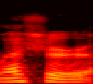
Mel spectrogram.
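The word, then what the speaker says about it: Matt Letscher: And it's interesting because, you know, uh, Matt Lecher, Leer, Leer, you know, pronounce the T. Yeah, Matt Leer, um, actually gets to repraise his role as Reverse Flash.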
